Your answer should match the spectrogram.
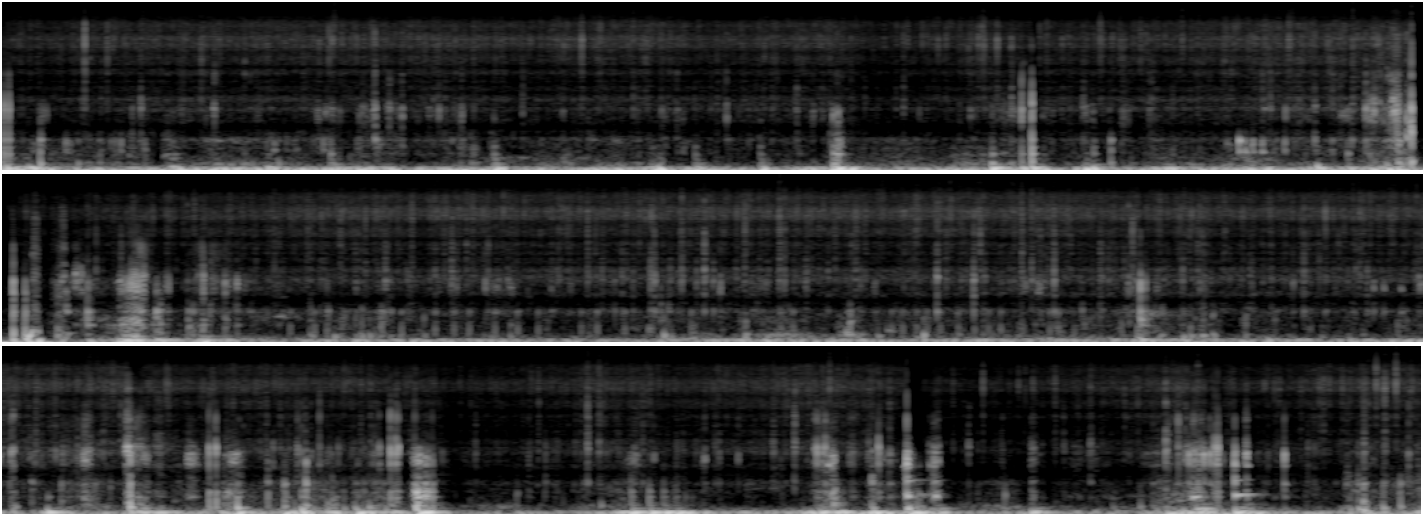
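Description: Muffled underwater water noise picked up by a submerged camera: a steady low rumble with irregular gurgles and short knocks.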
